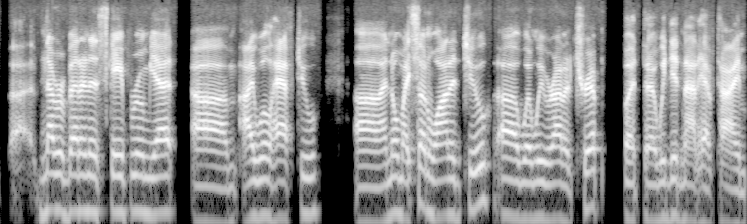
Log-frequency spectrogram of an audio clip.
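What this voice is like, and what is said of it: Canadian-sounding North American accent. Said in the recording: “I'm trying to figure out what part of Canada you're from based on your accent.”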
